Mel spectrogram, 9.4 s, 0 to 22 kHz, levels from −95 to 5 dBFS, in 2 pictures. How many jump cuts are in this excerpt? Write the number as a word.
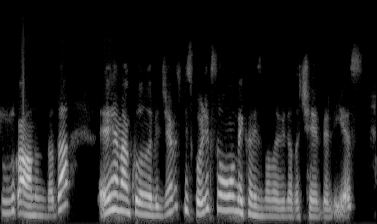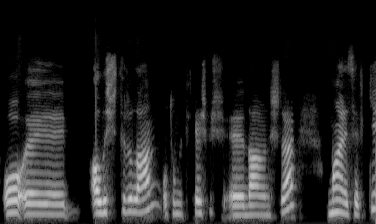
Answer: two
